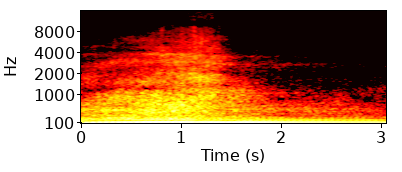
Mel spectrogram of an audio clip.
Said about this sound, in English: Let me let this truck go by.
